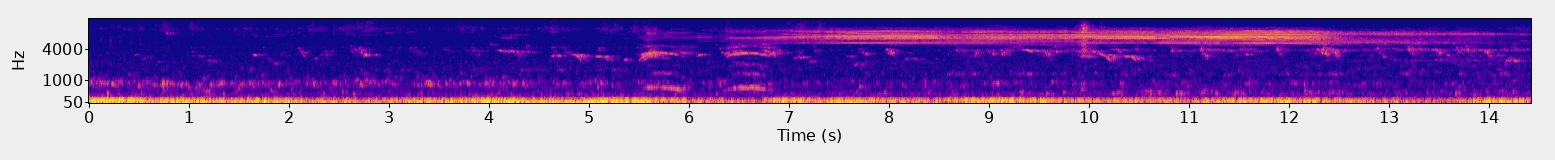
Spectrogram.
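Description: Quiet yard ambience: scattered bird chirps over a low steady rumble, joined about six seconds in by a high, steady insect drone that fades out near the end.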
